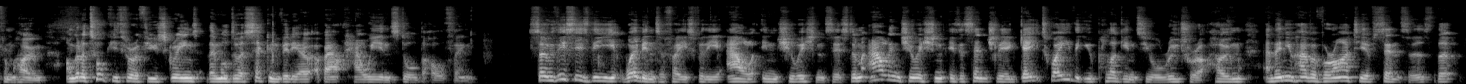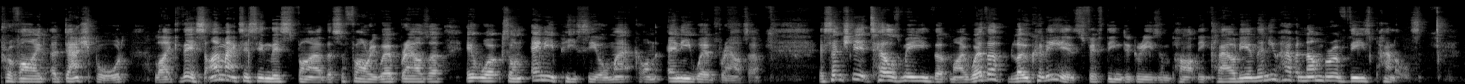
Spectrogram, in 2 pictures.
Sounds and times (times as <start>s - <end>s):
Speech: 0.0s - 29.3s.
